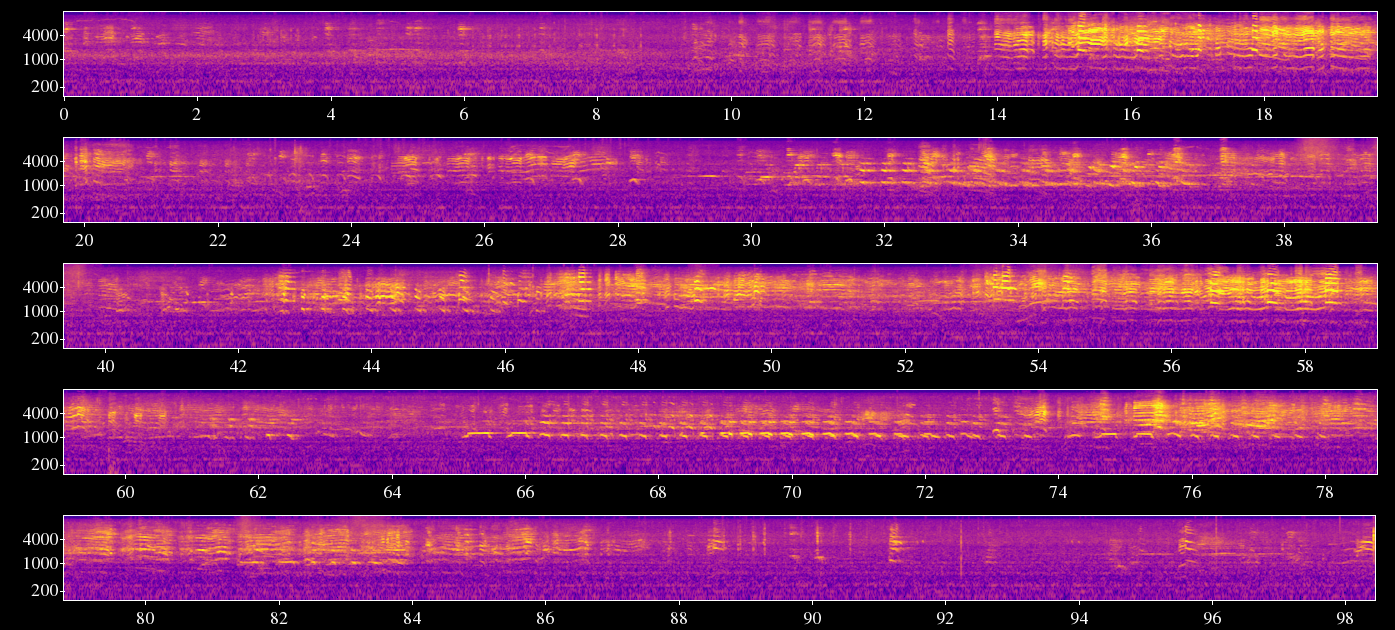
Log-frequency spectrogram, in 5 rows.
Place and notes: Recorded with Zoom H6 earworm 3 microphone and dummyhead, use headphones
